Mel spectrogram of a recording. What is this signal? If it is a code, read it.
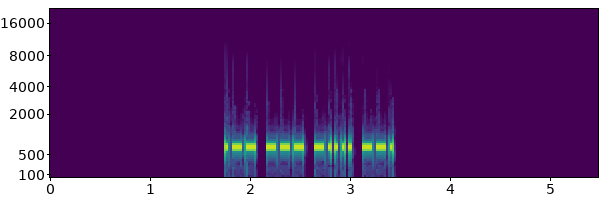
Morse code, heard as a keyed tone, about 36 wpm, 700 Hz. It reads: WO6G
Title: USA Call Signs - 4 Characters - Repeated 3x - 35wpm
